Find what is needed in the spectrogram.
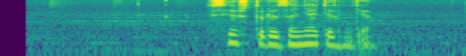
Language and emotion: Russian, neutral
